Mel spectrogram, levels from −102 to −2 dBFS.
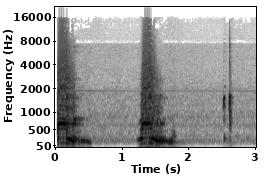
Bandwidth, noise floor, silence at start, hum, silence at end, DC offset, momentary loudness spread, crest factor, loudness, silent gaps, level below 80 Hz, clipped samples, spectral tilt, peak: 17 kHz; -42 dBFS; 0.05 s; none; 0.35 s; under 0.1%; 16 LU; 12 dB; -10 LUFS; none; -46 dBFS; under 0.1%; -5 dB/octave; 0 dBFS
